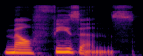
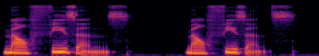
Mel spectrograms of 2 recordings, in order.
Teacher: Three syllables with the stress on the second. The sance collapses to zuns.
